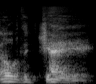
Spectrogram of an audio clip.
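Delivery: mock posh Jaguar owner. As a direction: play the rich Jaguar owner. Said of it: "'cause you're like".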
